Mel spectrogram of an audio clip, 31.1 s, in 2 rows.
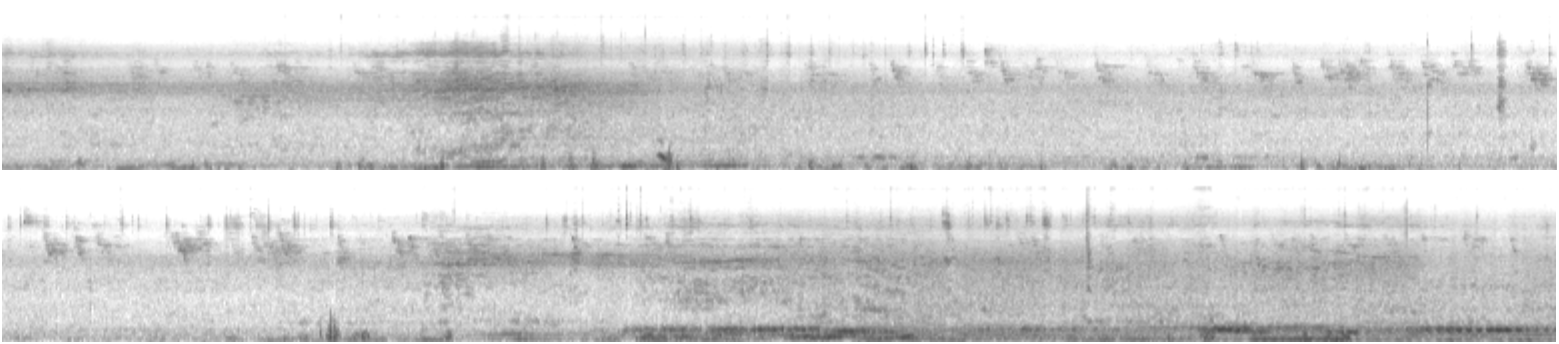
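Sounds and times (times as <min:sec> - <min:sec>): small birds chirping: 0:00.2 - 0:31.0
car approaching: 0:17.2 - 0:31.0.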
